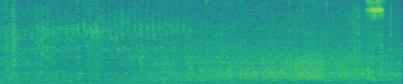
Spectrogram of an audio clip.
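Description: A car engine running steadily with road noise, the noise building somewhat in the second half as the vehicle drives on.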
